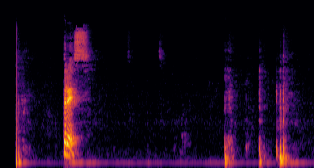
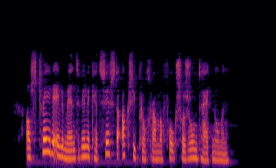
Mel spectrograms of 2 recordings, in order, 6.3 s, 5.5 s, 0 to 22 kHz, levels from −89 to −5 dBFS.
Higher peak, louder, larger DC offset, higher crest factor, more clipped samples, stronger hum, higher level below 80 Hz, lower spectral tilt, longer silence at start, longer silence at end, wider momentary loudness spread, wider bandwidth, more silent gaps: first, 0 dBFS vs -16 dBFS; first, -21 LUFS vs -35 LUFS; neither; first, 26 dB vs 20 dB; neither; neither; first, -56 dBFS vs -80 dBFS; about the same, -4 dB/octave vs -5 dB/octave; second, 0.3 s vs 0.5 s; second, 0.55 s vs 0.95 s; first, 29 LU vs 10 LU; first, 13 kHz vs 7.4 kHz; neither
